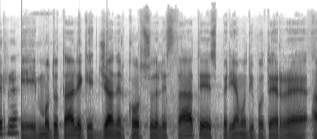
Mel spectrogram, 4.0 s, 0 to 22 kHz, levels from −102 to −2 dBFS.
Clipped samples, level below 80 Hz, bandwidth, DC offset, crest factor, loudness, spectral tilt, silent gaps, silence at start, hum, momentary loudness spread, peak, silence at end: under 0.1%; -34 dBFS; 14 kHz; under 0.1%; 16 dB; -17 LUFS; -7 dB/octave; none; 0 s; none; 5 LU; 0 dBFS; 0 s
